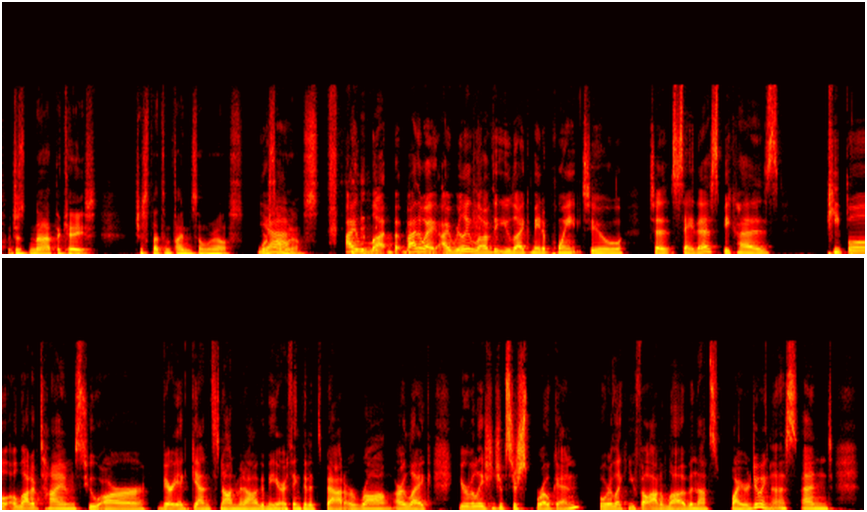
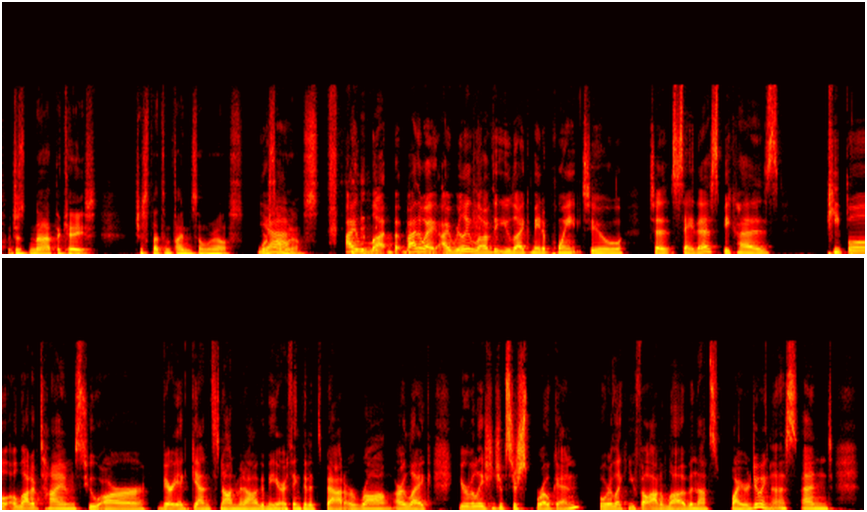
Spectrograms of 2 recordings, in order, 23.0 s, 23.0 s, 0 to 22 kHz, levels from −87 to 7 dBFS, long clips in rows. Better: neither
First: none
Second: none

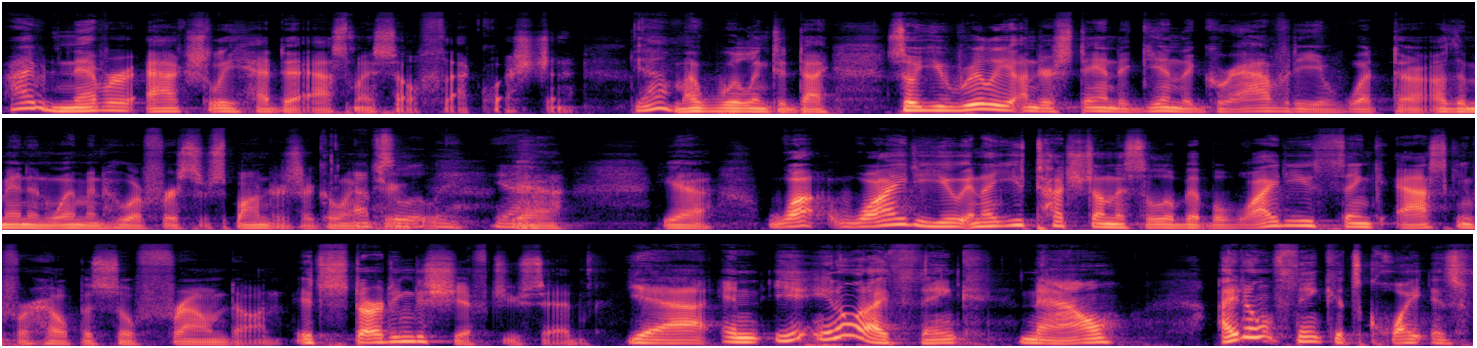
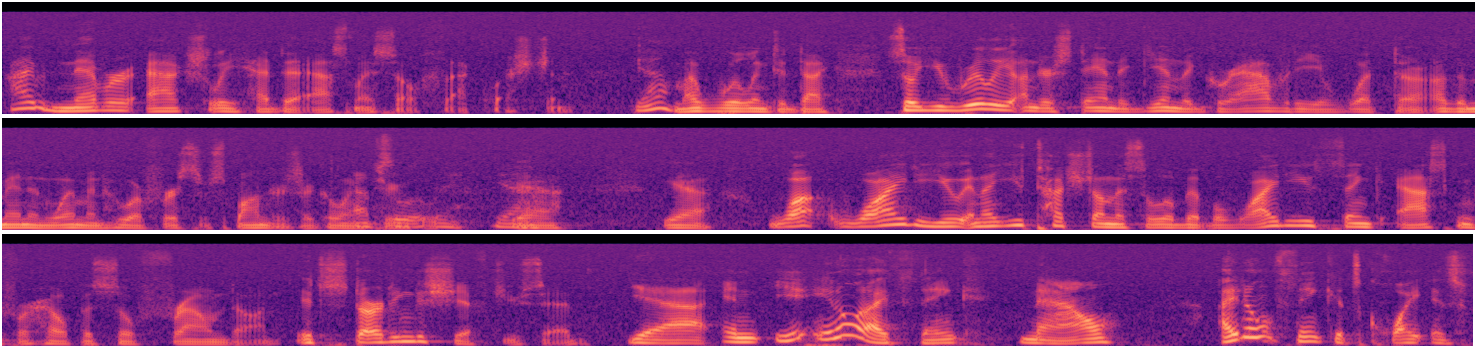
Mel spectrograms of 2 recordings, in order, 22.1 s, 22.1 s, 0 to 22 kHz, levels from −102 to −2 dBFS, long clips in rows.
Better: first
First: none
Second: hiss; noticeable; throughout; 20 dB below the speech

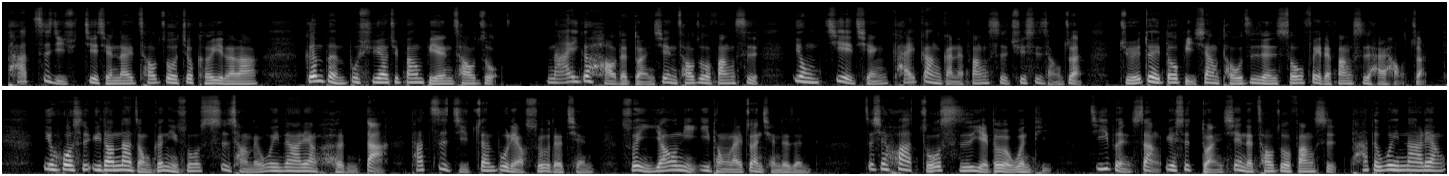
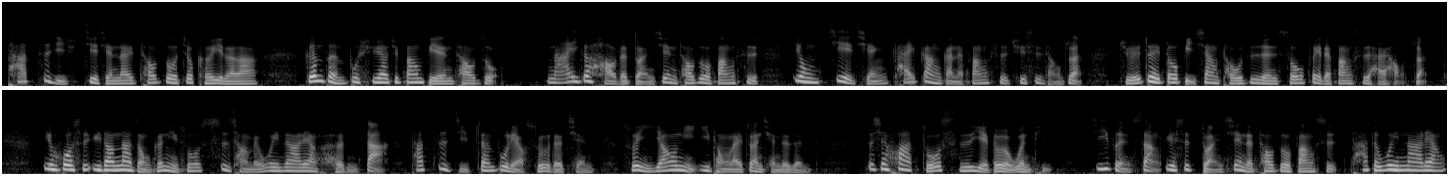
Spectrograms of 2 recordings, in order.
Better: first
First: none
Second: muffled; very; fading above 2 kHz

